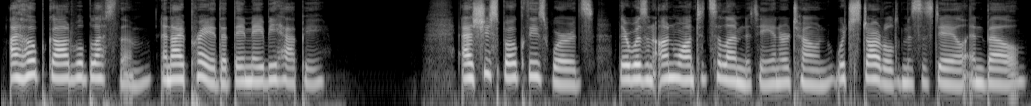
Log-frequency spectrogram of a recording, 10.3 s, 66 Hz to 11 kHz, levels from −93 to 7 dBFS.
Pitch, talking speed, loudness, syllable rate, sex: 225 Hz, 190 wpm, -18 LUFS, 5.1 syllables/s, female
